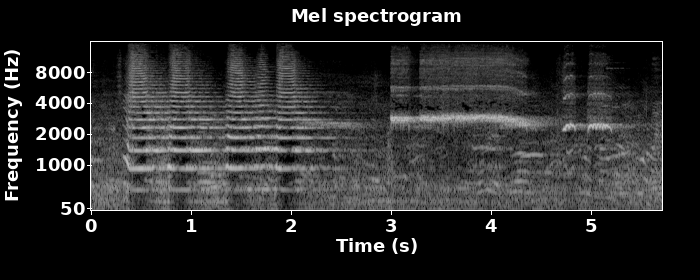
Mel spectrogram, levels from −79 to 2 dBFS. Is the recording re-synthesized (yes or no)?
no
